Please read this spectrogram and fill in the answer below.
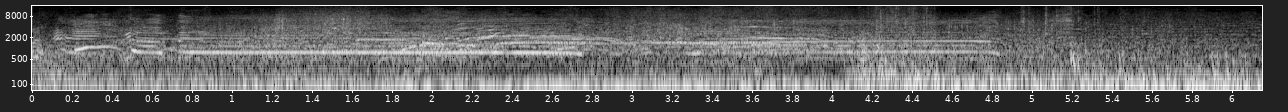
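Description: Film sound effect of a blast of snow bursting out of a portal: a loud, continuous low rumbling rush. Long wailing yells ride over it and fade out about five seconds in.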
